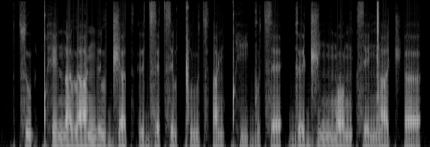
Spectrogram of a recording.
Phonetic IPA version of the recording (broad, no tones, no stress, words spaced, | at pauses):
t͡suʔǃʰena laŋɨl d͡ʒɐt͡sʼɨd͡zɘt͡sɨl ǁut͡sʼaŋ ǃʰiɡut͡sɛ | ɡɘd͡ʒiŋ mɔŋt͡seŋ͡ǀa t͡ʃʼɐ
